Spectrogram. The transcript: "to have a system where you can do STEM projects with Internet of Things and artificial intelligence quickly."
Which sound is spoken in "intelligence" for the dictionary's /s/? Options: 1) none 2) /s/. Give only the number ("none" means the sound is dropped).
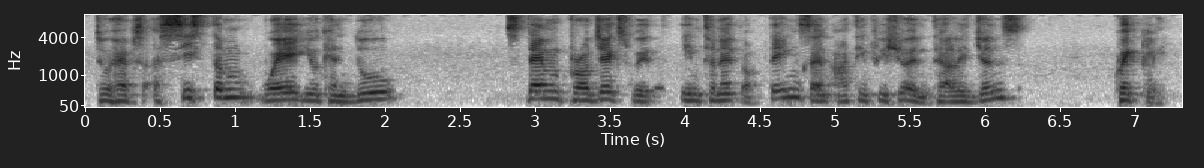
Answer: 2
